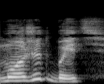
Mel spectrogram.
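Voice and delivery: dry, mildly mocking tone. Narrator reading the father replying to his son: smirking. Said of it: "усмехнулся отец".

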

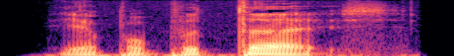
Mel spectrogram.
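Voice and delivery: ordinary delivery

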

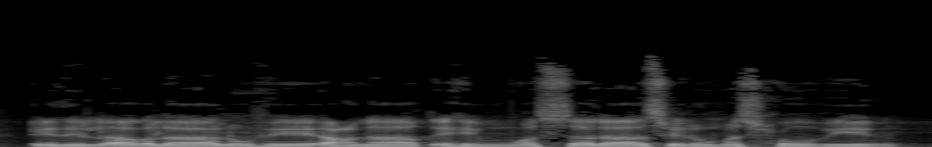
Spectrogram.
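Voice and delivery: plain

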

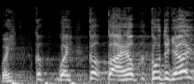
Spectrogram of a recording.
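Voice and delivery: terrified shout. Narrator reads a panicked man calling out for help, terrified shout. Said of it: "Anh Lục hoảng hồn la lên".

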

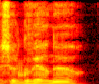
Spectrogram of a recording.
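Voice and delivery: plain reading voice

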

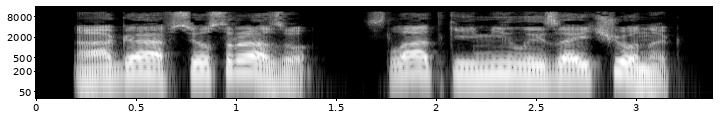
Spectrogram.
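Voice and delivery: ordinary delivery, nothing marked

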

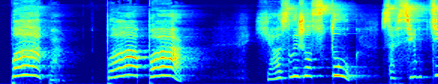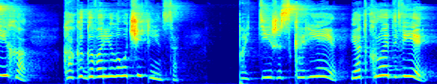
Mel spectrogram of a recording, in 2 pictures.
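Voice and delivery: loud, high, urgent, trembling with excitement. A small boy tries to wake his sleeping parents: louder, trembling with excitement. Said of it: "повторил громче, дрожащим от волнения голосом".

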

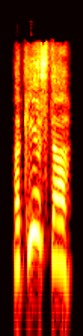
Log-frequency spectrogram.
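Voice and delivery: breathless, very high, gasping voice. A wife hands her husband parchment, ink and a quill: breathless. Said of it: "dijo sin aliento la señora Weasley".

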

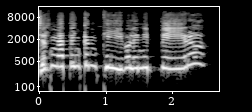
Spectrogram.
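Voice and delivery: very high, shy, timid, tiny voice. A small voice at Alice's side in the procession speaks up timidly. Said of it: "Disse timidamente una vocina".

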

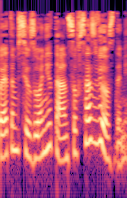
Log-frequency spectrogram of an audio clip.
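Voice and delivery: ordinary delivery, nothing marked

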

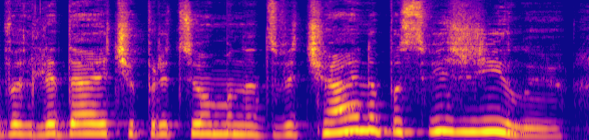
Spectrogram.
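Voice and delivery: ordinary delivery

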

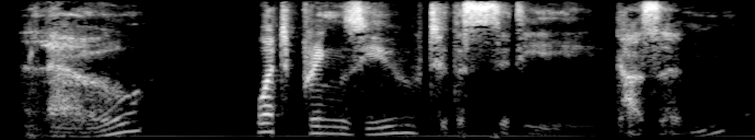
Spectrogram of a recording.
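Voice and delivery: flabby, swooping toad-like creature voice. A hunched green toad-like creature speaks in the players' minds, toad-like creature voice. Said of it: "like sort of flabby toad-like creatures. A red one and a blue one. Oh. Red one goes faster. As you walk by, a sort of hunched green form, very similar to them, but with like a big staff, comes and".

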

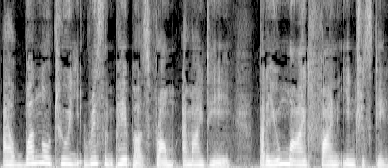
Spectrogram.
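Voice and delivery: ordinary talk, nothing marked

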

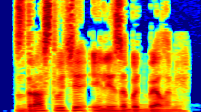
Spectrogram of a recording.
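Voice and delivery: ordinary delivery

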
